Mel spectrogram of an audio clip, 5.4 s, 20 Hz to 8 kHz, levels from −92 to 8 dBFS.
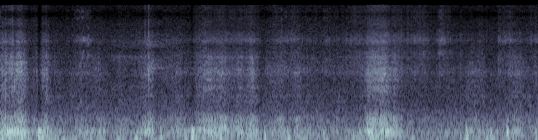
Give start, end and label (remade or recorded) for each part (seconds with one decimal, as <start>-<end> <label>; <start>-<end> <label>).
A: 0.0-2.1 recorded; 2.1-2.6 remade; 2.6-3.5 recorded; 3.5-4.9 remade; 4.9-5.4 recorded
